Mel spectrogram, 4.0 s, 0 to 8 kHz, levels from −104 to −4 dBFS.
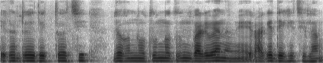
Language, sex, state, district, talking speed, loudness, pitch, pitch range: Bengali, male, West Bengal, North 24 Parganas, 190 wpm, -21 LUFS, 125 Hz, 120-130 Hz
